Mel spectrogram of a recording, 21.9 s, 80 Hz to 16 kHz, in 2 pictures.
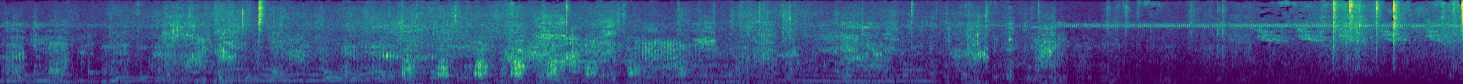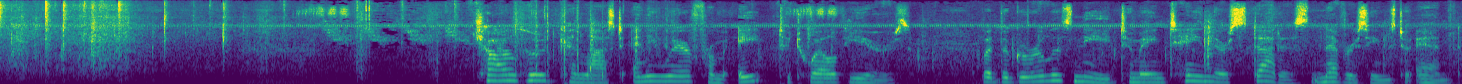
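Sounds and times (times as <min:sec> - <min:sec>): gorillas grunting: 0:00.0 - 0:08.0
rustling in undergrowth: 0:08.3 - 0:15.8
twigs snapping: 0:09.9 - 0:12.8.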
